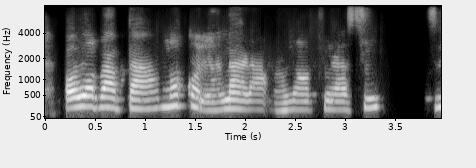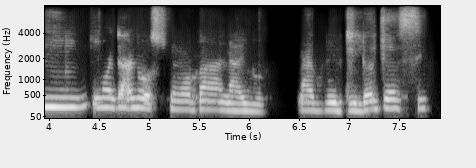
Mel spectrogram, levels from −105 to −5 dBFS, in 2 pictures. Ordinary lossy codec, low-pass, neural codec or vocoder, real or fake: none; none; codec, 16 kHz, 2 kbps, X-Codec, HuBERT features, trained on general audio; fake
